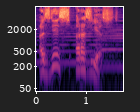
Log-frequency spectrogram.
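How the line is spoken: Plain. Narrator (Russian): ответили

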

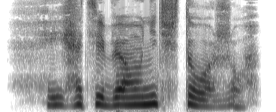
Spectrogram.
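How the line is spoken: Growl, suddenly weakened. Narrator (Russian): рыкнул вмиг потерявший мощную подпитку бок

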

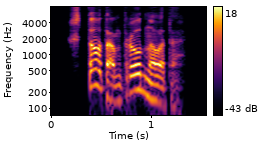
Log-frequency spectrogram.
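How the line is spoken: Impatient snort. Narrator (Russian): хмыкнул нетерпеливый Картон

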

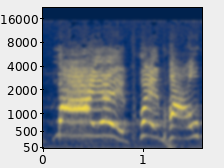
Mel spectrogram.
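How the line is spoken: Shouting. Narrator (Chinese): 大喊了一声

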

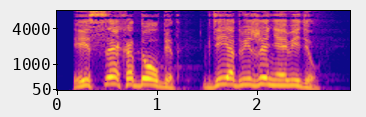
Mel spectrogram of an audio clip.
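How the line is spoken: Shout. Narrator (Russian): крикнул Дмитрий

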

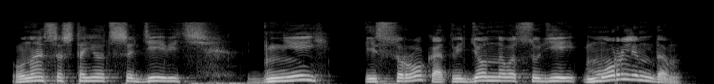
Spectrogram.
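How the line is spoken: Plain question. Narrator (Russian): спросил Коуди

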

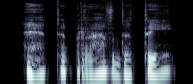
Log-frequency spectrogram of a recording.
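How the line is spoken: Whispered. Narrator (Russian): прошептала она

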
